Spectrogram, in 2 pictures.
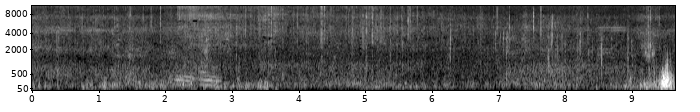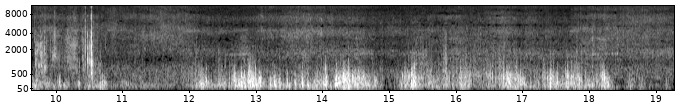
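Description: Faint outdoor hush for the first half. Then, from about halfway, wind buffets the microphone in irregular loud gusts, mixed with indistinct, muffled voices.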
